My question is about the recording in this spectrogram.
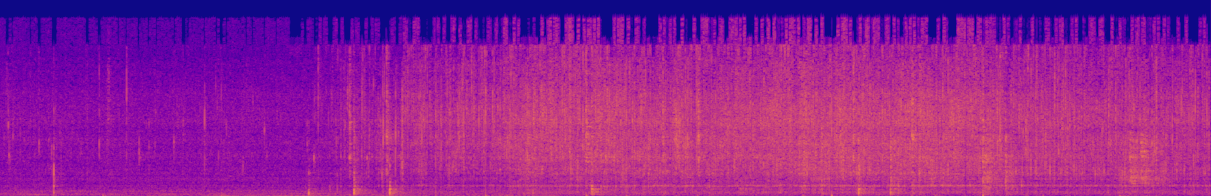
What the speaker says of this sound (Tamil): வெங்காயம் வந்து நம்மளுக்கு நல்லா வதங்கிட்டு இருக்கு இப்போ இஞ்சி பூண்டு பேஸ்ட் சேர்த்துடலாம்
